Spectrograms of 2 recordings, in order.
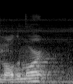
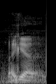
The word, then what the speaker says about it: Voldemort: Isn't that how you're supposed to say it, Voldemort? – You're not supposed to pronounce a T at the end of Voldemort. – Voldemort. – Colbert. Like French.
